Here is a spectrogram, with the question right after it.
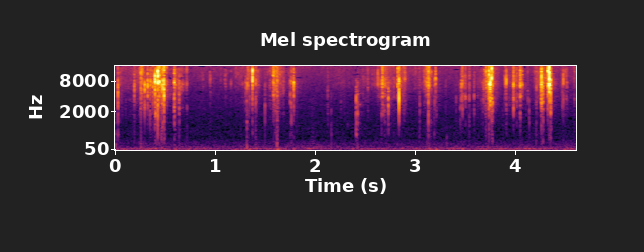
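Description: A full milk chocolate bar in an orange plastic wrapper is scratched and crinkled by long pink nails. Bright, crackly rustles and sharp ticks come in quick bursts over a steady low rumble.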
